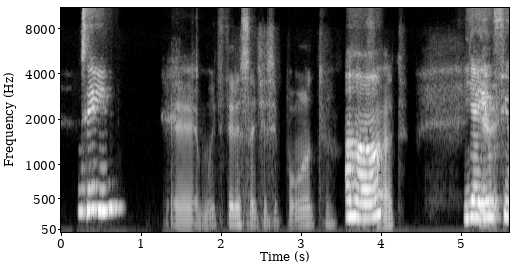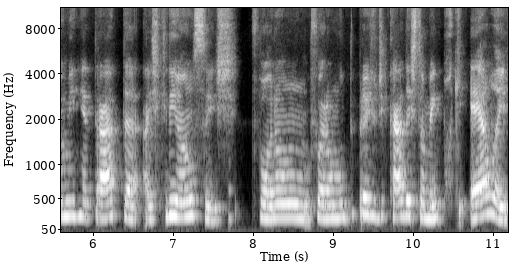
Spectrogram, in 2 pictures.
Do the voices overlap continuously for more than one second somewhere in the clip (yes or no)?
no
